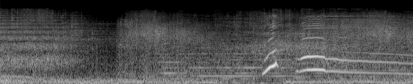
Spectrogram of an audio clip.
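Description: Animated-series soundtrack: music with sound effects, a burst of rushing noise in the first second, then a sharp rising cry or glide about two and a half seconds in that turns into a held call, slowly falling in pitch.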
